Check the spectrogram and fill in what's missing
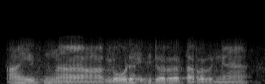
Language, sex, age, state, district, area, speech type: Tamil, male, 18-30, Tamil Nadu, Erode, rural, conversation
